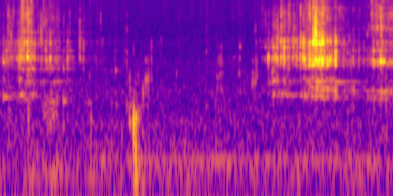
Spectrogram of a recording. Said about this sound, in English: I'm going to take a sip of my drink so I'm not dying over here.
